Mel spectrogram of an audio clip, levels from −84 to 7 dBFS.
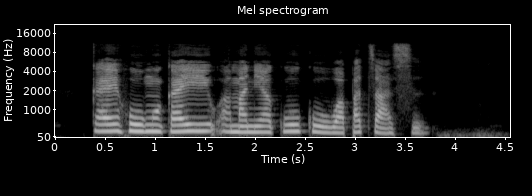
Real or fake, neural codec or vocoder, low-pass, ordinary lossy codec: real; none; 10.8 kHz; MP3, 96 kbps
